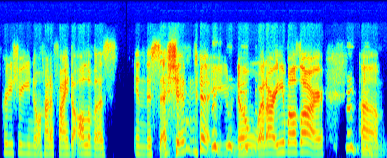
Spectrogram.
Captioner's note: laughs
